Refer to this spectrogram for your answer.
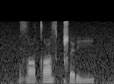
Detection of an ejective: absent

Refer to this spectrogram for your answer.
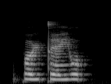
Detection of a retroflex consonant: absent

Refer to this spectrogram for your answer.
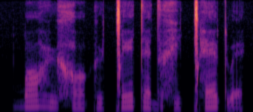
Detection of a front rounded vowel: absent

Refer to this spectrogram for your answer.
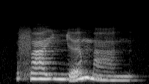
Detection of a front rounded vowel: absent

